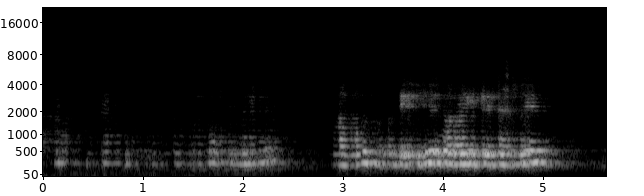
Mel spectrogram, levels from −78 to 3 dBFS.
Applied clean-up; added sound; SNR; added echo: neural mask model DeepFilterNet 3.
